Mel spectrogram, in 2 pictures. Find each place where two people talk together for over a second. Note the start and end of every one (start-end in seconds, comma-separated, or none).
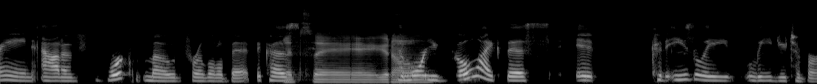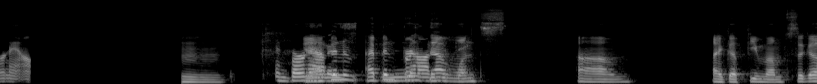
11.2-12.9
